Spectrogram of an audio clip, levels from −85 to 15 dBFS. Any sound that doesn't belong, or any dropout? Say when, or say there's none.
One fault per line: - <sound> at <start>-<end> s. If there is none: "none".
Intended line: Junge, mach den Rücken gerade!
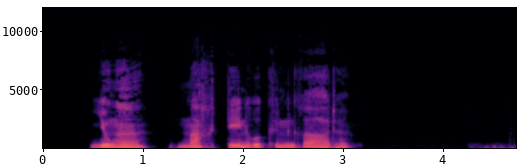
none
